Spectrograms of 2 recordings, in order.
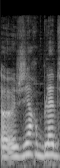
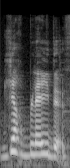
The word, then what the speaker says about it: Gearblade: chimer alter g et gerblad Phenix non attendez on la refit c'est pas ça c'est gearblade Phenix je pense que ça ça se prononce en anglais du coup en carte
